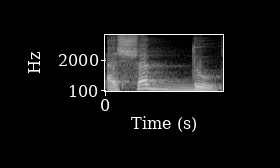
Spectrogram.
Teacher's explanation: یہاں پر یہ حمزہ ساکنہ ہے اور یہ دال مشدد ہے، یہاں پر دال مشدد ہے، اس کو ہم جماؤں کے ساتھ پڑھیں گے، اشد، خوب جماؤں کے ساتھ.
